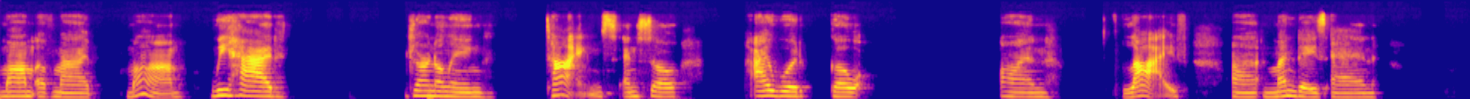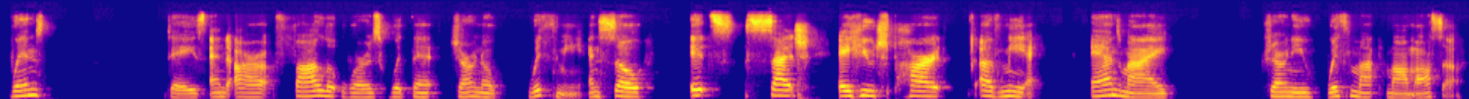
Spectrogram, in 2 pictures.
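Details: Adult woman who stutters; her stutter worsened under caregiving stress to the point of being nearly unintelligible; stuttering.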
